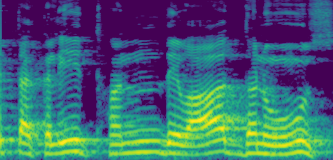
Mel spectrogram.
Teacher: हमारी जिह्वा हमारे दांत को स्पर्श करते हुए इन वर्णों को, इन ध्वनियों को बाहर फेंक रही है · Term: दंत ध्वनिया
